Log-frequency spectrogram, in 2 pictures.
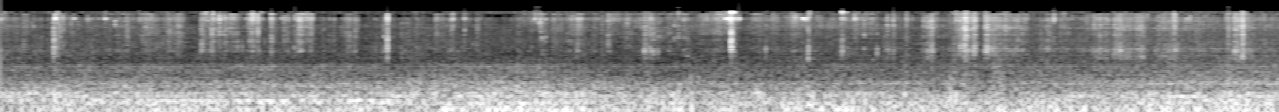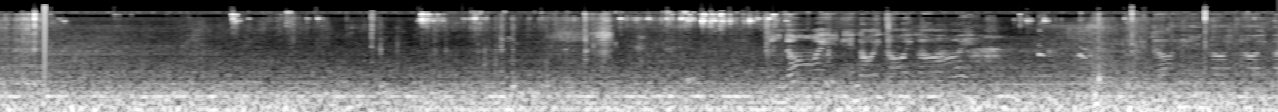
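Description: Tyres roll steadily over a paved road.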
